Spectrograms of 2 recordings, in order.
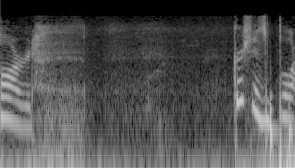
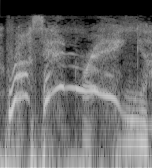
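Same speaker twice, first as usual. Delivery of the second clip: high, drawn-out attack shout; attack call; 13 semitones higher, much slower than usual. Acted. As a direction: stretch out the move's name in a high shout. Fighter calls out his attack.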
